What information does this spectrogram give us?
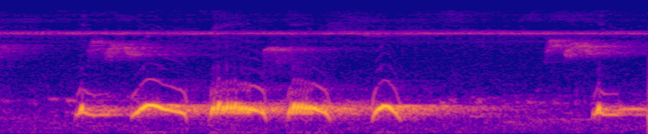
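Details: Spotted dove, a decoy bird recorded live, singing a deep-voiced 'lio hoi' style coo: low mellow arched cooing notes in quick rolling phrases, a lull of about a second, then a fresh phrase starting, over a steady faint high whine.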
